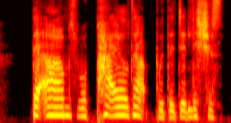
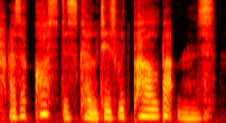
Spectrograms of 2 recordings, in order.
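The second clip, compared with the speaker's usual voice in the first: ordinary delivery, nothing marked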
